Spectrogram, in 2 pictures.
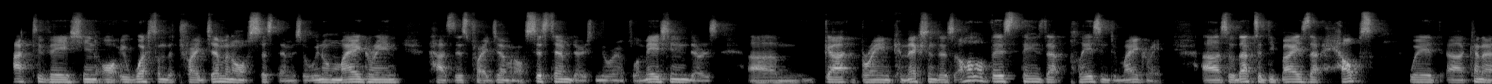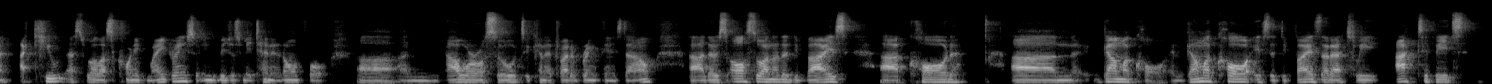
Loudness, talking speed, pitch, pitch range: -27 LUFS, 175 wpm, 110 Hz, 100-120 Hz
